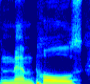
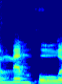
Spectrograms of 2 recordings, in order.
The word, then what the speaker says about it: mempool: mean poles are memphis it's pronounced it's pronounced a mempool it stands for memory cool it's the number of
